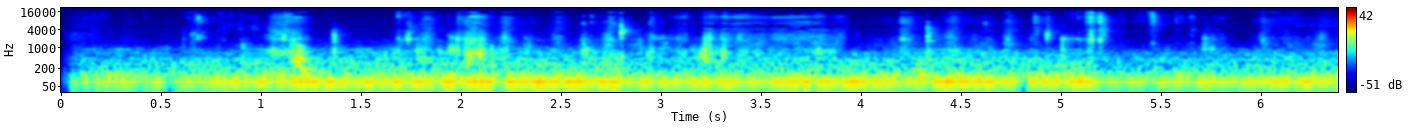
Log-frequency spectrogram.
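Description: Chewing of a mouthful of fatty pork curry and rice, with many short, irregular mouth clicks over a steady low hum.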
